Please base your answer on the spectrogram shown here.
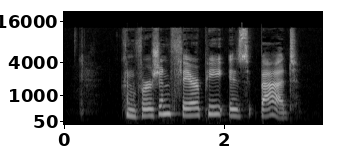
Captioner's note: speaking French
